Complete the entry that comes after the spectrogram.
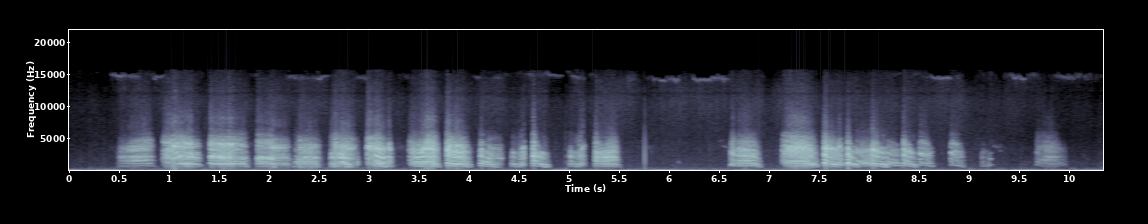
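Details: Young Eurasian jays in a British woodland in June demand to be fed, begging with harsh, rasping screeches, two or three a second, in two long bursts separated by a short pause.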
